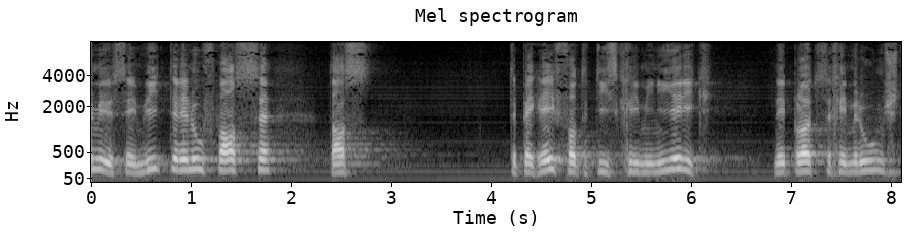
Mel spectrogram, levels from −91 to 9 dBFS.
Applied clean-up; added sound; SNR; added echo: neural separator model SepFormer DNS4.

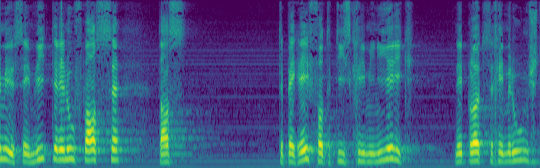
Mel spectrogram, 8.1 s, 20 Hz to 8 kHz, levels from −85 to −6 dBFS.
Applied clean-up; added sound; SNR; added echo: none; Finger snapping; 19 dB; none.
